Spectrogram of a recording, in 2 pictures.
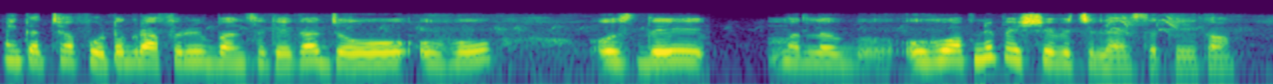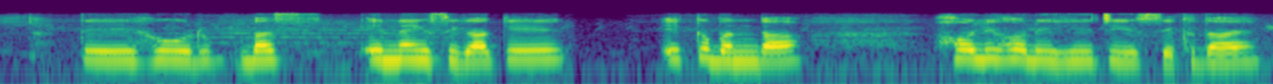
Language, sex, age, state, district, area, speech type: Punjabi, female, 18-30, Punjab, Faridkot, urban, spontaneous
